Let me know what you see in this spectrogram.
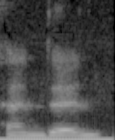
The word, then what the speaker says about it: Hendin: And my last name's Hendin, H-E-N-D-I-N.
